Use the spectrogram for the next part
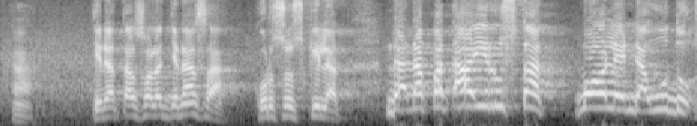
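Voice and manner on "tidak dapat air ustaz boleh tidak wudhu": mock questioner. Congregant asks ustaz a question.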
